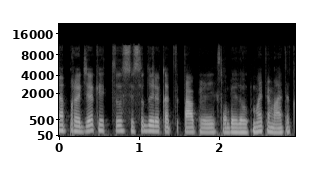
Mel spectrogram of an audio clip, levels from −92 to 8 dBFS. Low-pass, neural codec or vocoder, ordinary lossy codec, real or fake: 10.8 kHz; codec, 32 kHz, 1.9 kbps, SNAC; Opus, 24 kbps; fake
